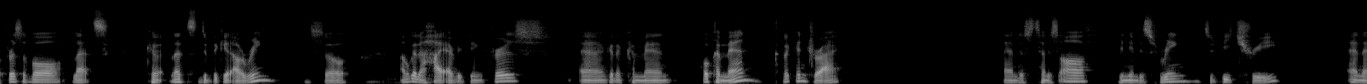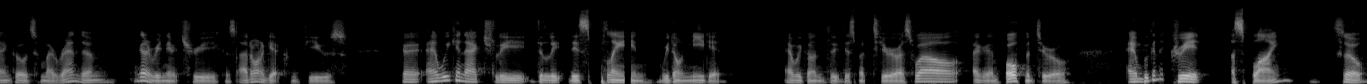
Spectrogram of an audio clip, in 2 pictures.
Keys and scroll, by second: 13.3 3, 17.2 3, 21.2 BackSpace, 23.8 Delete, 25.1 Delete.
